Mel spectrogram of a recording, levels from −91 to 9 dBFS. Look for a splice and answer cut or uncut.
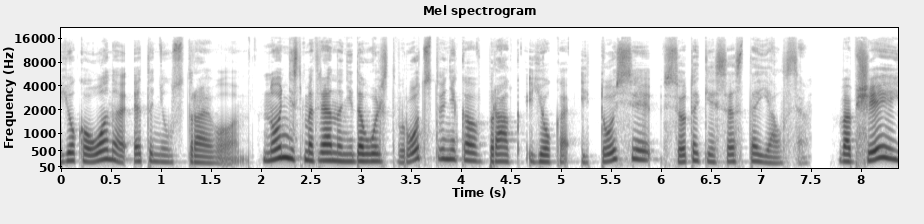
uncut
